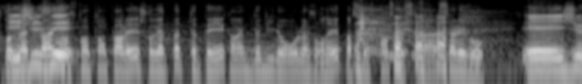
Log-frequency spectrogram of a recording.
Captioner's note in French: rires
